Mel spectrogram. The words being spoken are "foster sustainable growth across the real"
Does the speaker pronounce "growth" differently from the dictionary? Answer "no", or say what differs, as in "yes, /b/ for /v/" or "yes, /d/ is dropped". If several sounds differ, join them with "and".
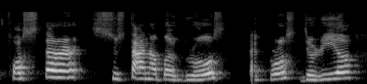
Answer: yes, /s/ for /θ/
